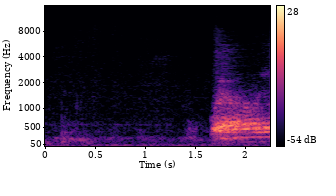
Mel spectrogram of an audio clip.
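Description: Wiretap phone-call recording played back through the courtroom sound system: faint line hiss, then near the end a sudden, loud, drawn-out sound with a steady pitch.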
